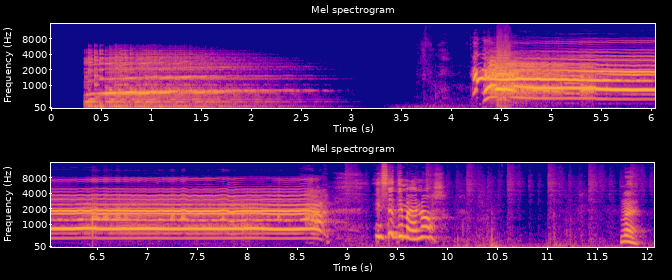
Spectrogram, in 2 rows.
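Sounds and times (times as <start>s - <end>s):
man and woman screaming: 4.2s - 8.9s.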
